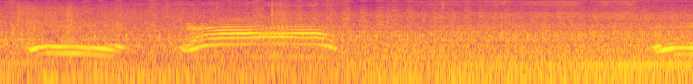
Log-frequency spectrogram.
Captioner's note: screaming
